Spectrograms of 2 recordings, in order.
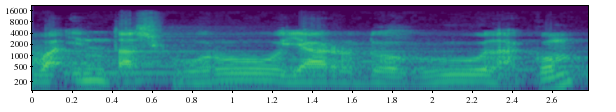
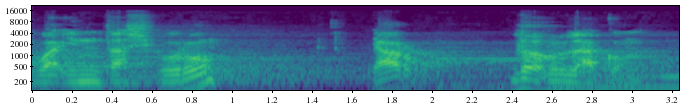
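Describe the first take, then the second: First: The vowel of 'hu' is drawn out long. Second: The vowel of 'hu' is kept short. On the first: "sertane isba berarti normal" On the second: "lan tanpa isba"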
